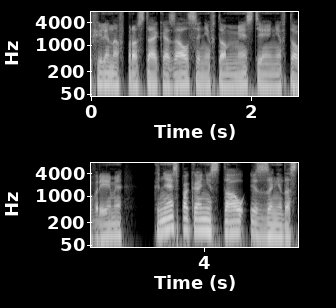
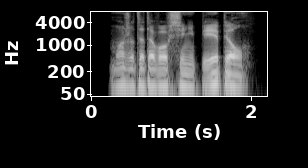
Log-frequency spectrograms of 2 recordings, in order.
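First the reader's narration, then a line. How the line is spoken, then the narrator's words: Heavy sigh. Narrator (Russian): тяжело вздохнул Захар Андреевич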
